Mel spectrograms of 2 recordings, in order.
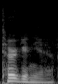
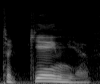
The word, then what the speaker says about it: Turgenev: always you know western people would look at that name and say turganyev or something it's togenyev so tergenyev was i think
